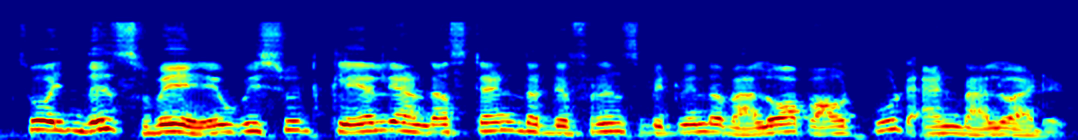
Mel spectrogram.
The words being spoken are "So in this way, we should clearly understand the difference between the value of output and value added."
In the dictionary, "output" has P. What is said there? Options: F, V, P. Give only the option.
P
